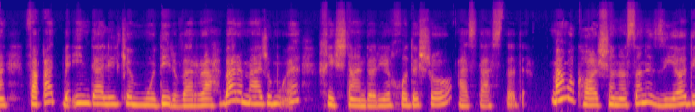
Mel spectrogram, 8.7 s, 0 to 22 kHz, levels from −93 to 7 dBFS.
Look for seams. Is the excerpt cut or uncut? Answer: uncut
